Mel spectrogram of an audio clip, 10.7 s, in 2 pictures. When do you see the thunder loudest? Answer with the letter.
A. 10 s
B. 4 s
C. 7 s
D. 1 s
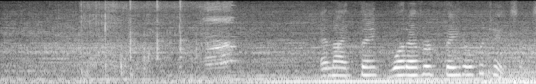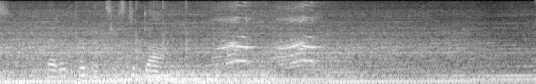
C.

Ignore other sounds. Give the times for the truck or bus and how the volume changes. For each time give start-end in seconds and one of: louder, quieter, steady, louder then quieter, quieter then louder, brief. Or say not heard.
0.0-10.6 louder then quieter.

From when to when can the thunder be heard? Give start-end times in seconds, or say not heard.
4.8-8.2.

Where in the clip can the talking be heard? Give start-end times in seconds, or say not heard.
3.2-7.0.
